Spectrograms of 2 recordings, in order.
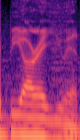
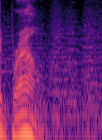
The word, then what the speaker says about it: Braun: if I'm Braun, how do you say B-R-A-U-N? Braun? Yeah. Yeah, why am I got in my head to say Brown?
